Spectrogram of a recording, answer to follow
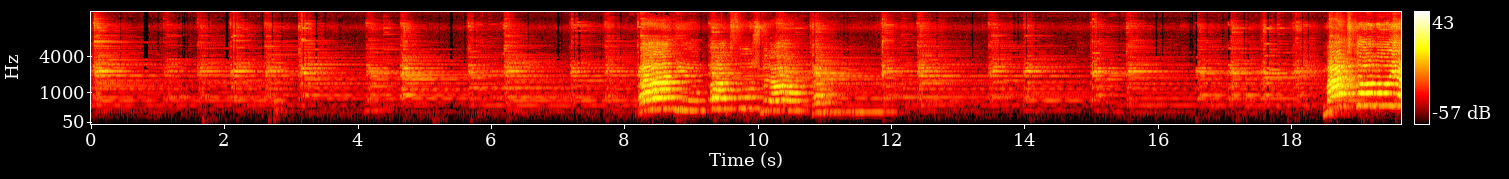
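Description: Hammered dulcimer (cymbały) playing a ringing instrumental passage of a Polish folk ballad, many struck notes each fading out. About eight seconds in, a woman's voice sings a short, louder phrase lasting about three seconds over it.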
